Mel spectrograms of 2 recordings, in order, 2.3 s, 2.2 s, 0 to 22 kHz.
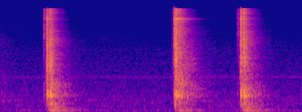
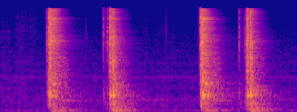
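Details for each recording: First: Fiat 126 BIS starter: three sharp solenoid clicks with no motor cranking after them. Current does not pass to the motor winding. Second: Fiat 126 BIS starter motor bench-tested with a battery: four sharp, even metallic clacks as the starter solenoid pulls in. The solenoid works normally.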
